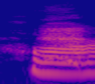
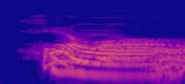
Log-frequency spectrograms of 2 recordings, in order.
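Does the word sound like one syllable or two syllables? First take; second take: one syllable; two syllables. First: The word is squeezed into about one syllable. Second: The word is said with two clear syllables. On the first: The speaker calls it wrong. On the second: The speaker calls it right. "maybe I need to try to pronounce it a little more"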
